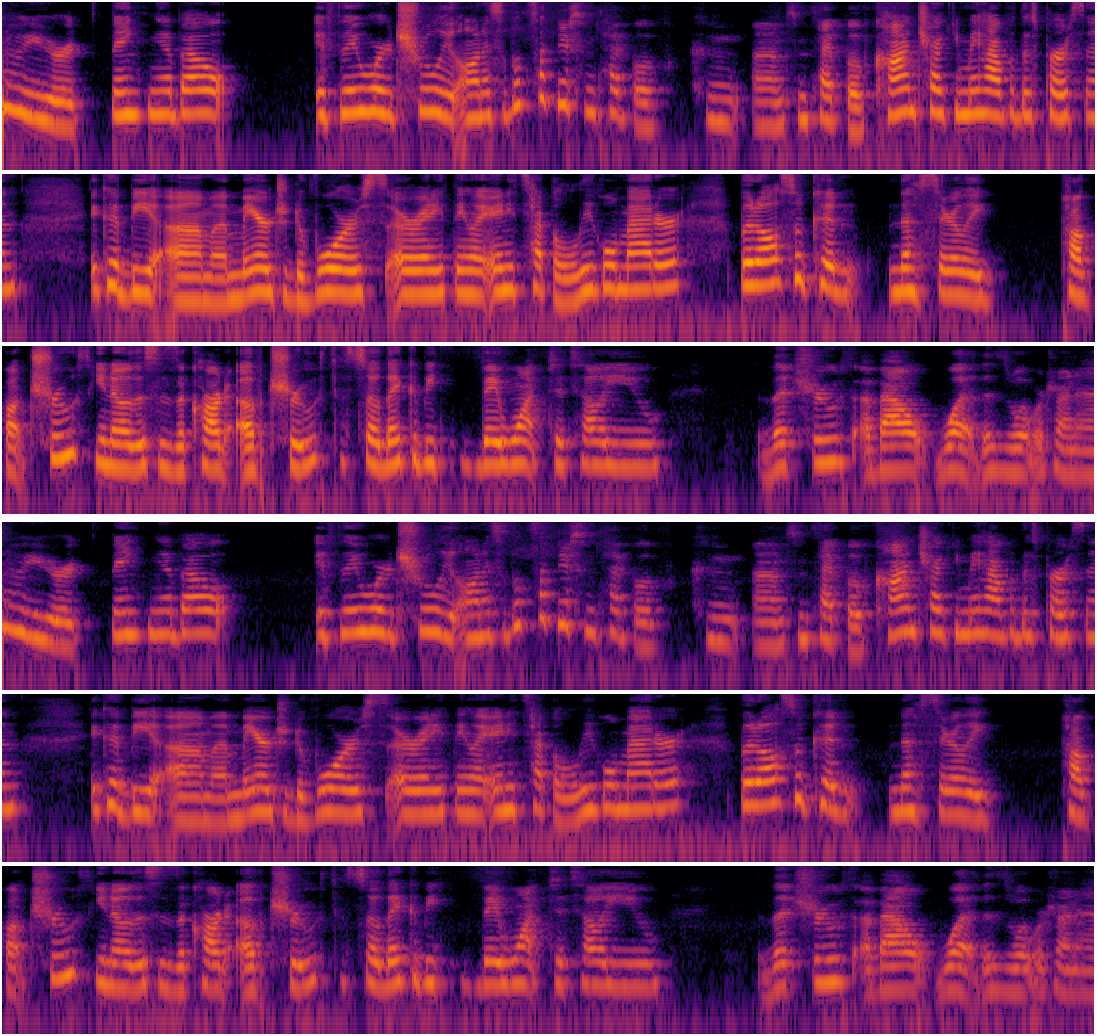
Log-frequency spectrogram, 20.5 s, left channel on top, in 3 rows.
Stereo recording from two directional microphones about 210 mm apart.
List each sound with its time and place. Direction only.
0.0 s speech: 50° left (ahead or behind); by 20.3 s 35° left (ahead or behind)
